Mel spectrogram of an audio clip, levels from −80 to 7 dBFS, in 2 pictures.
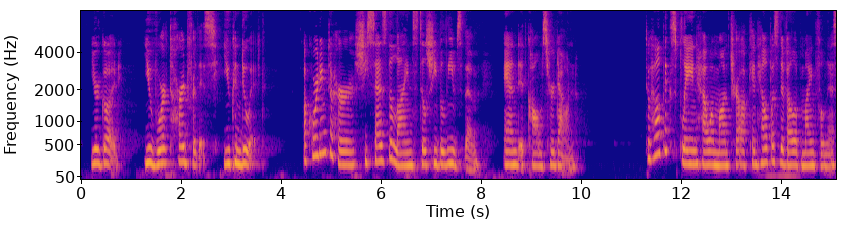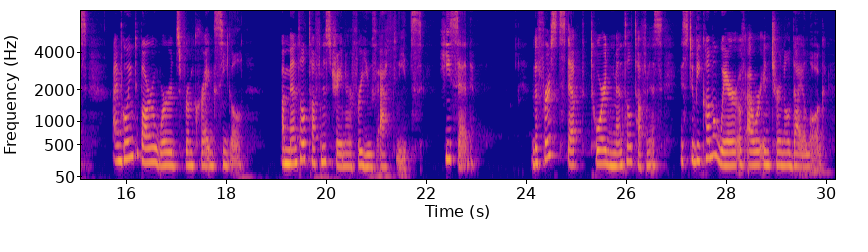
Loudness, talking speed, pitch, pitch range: -20 LUFS, 135 wpm, 200 Hz, 185-230 Hz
